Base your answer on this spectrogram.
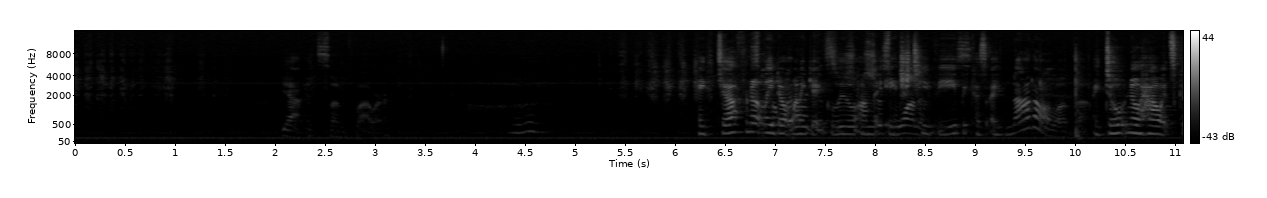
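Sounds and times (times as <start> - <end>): low electrical hum: 0.0 - 11.0
woman humming softly: 4.2 - 4.8.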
